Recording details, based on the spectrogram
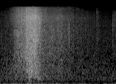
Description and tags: Rustling a small pile of leaves with my foot.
